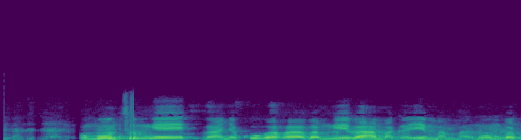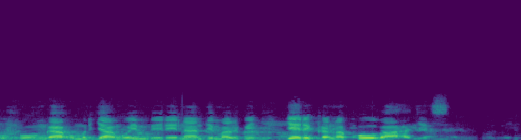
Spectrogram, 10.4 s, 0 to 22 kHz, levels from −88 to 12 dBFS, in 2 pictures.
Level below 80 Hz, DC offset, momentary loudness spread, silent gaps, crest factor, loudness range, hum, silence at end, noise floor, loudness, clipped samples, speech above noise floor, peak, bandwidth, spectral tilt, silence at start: -64 dBFS; under 0.1%; 10 LU; none; 16 dB; 2 LU; none; 0.8 s; -57 dBFS; -17 LUFS; under 0.1%; 40 dB; -2 dBFS; 6.6 kHz; -7 dB/octave; 0.05 s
